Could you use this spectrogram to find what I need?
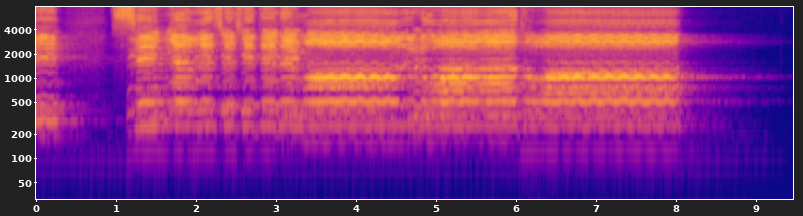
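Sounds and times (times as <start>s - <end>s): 
tenor singing: 1.0s - 8.2s.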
